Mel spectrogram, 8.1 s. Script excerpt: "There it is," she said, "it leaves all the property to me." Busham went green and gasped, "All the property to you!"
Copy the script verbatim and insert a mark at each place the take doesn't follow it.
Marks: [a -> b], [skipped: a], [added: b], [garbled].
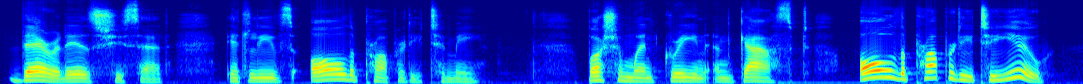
"There it is," she said, "it leaves all the property to me." Busham went green and gasped, "All the property to you!"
